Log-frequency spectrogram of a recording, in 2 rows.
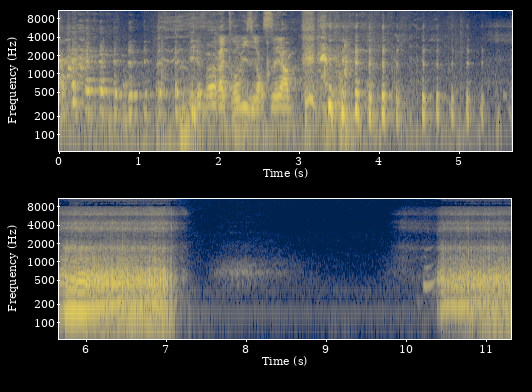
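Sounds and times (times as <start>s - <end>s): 
laughter: 0.0s - 5.5s
speech: 0.2s - 1.3s, 1.9s - 4.3s
man snoring on a couch: 5.5s - 7.3s, 9.9s - 11.3s.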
